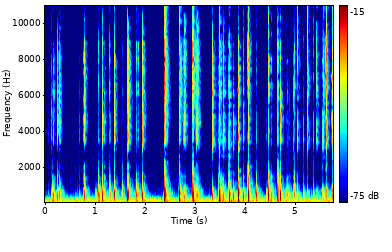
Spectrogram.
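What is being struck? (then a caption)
Plastic jar filled with seeds, tapped with fingernails. Long black nails tap on the sides of a clear plastic jar full of mixed bird seed. The taps come in an irregular run of short, dry, crisp clicks, some quick and some spaced apart, each with a hollow mid-range knock and a bright tick that dies almost at once. A faint low hum sits underneath throughout.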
